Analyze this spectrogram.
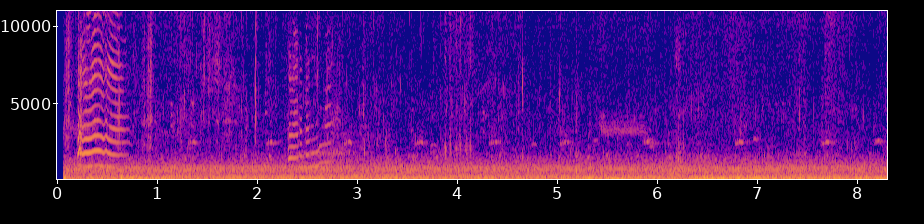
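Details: A lone wild mandarin duck at Burnaby Lake, British Columbia, Canada, 2019: two brief whistled calls near the start, each rising then falling with bright harmonics, over a steady heavy rumble like wind.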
